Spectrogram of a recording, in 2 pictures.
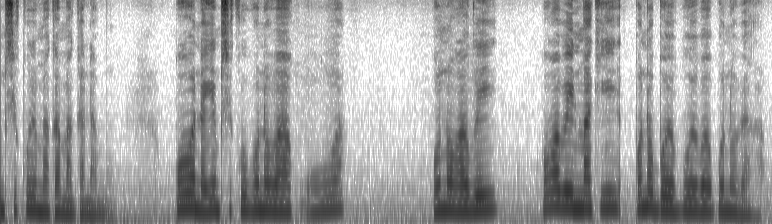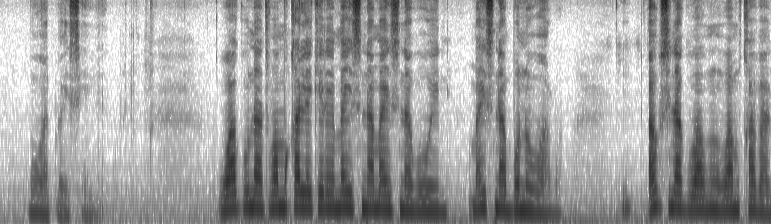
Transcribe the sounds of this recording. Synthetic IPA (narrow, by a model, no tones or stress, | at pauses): emsikuemaɡamaɡanamo̰ | b̥onaemsikuβo̞no̞βaua | bono̞ɣawβe̞j | bo̞ɣawβe̞jnmakipo̞no̞boeboeβawpo̞no̞βeaɡa̰ | boat̚βa̰jsḛβḛ | oaɡunatβamokale̞ke̞ɾemajsnamajsnaβoenimajsnabo̞no̞βaβa | awsinaɡβaβamkaβaβ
